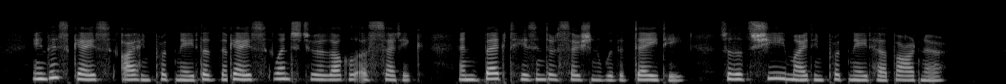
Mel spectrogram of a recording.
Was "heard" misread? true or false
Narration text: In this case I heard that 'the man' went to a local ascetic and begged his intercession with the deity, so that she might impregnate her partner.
true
